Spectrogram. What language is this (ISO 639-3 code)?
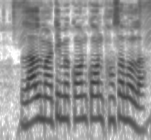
bho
